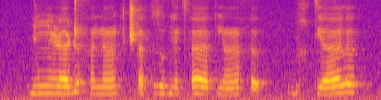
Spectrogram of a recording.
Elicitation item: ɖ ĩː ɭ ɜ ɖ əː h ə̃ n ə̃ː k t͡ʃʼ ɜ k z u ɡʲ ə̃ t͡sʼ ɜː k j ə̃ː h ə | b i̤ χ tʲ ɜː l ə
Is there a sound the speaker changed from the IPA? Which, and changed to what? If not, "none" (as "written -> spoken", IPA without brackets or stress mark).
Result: əː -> ə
